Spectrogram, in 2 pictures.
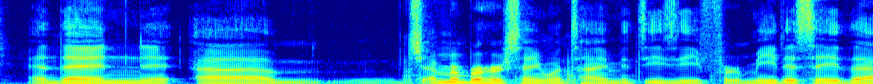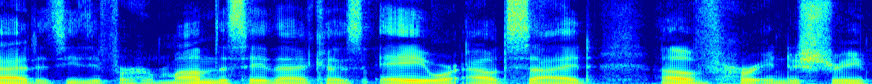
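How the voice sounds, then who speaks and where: A man's fairly low voice at a moderate pace, monotone and flat, against a quiet background. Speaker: podcast host. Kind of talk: casual interview chat. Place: studio. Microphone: studio mic.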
